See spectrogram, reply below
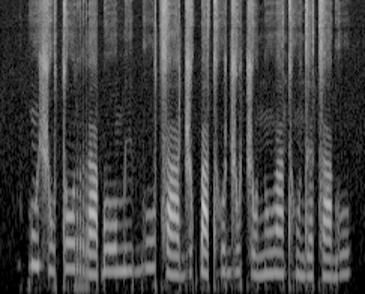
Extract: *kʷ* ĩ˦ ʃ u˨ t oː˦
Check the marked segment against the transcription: correct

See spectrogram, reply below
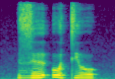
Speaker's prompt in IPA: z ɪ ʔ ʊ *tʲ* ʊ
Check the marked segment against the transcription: correct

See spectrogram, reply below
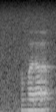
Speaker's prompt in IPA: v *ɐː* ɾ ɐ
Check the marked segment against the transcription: incorrect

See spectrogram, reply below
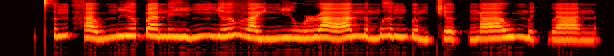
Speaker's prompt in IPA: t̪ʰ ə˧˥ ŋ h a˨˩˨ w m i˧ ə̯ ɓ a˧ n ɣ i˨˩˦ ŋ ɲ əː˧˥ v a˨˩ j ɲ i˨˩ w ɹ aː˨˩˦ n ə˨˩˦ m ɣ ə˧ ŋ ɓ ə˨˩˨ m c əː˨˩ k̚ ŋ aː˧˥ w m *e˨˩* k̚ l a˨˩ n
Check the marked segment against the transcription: correct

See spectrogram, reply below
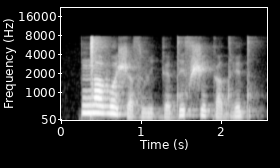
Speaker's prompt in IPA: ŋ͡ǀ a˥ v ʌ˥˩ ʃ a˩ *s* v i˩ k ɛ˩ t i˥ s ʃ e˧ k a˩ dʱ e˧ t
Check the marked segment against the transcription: correct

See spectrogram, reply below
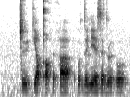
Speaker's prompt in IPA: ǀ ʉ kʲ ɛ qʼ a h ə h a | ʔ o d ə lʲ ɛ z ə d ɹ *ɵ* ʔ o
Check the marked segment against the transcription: correct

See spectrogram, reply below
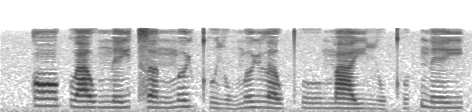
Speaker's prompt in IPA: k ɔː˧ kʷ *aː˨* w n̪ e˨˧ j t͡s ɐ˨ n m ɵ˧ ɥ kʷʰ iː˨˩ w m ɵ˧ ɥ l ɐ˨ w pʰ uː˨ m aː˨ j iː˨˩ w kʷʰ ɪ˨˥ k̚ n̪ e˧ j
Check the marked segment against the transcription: correct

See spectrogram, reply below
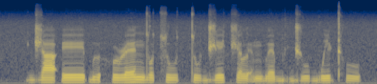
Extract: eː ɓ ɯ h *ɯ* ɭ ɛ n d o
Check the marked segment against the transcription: incorrect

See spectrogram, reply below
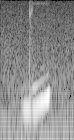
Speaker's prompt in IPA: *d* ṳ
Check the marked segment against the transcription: correct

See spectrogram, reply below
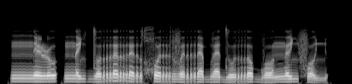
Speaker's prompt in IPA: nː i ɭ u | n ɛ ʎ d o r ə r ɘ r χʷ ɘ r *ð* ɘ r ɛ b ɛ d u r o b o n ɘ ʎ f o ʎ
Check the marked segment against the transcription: incorrect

